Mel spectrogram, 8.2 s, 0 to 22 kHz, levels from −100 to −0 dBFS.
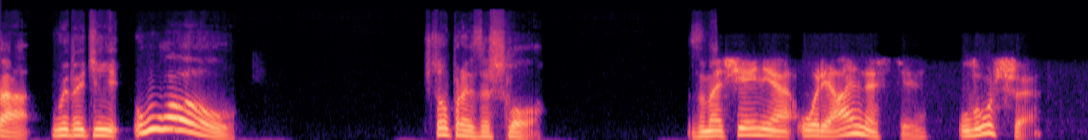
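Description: At 3.21 to 3.25 s there is a short concealed packet loss: about 20 ms of audio failed to arrive in time, and the decoder bridged the gap by extending the preceding sound before crossfading back, leaving a brief smear in the speech.

From 5.37 s to the end, the speech abruptly loses everything above 3.8 kHz and turns dull and boxy, with no gap at the transition and little level change. The likely cause is the input switching to a poorer device, which adds a faint noise floor far below the speech.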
